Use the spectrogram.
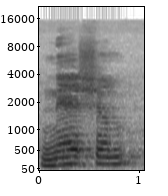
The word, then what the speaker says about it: national: 그래서 national 하게 되는데 이때 발음이 네 하고 이게 발음이 단모음이 됩니다. 네이 하고 짧을 때는 이 정도로 길게 발음하다가 좀 더 길어지니까 national 하게 됩니다.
